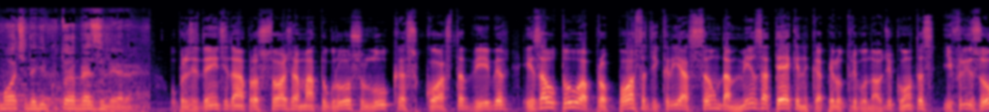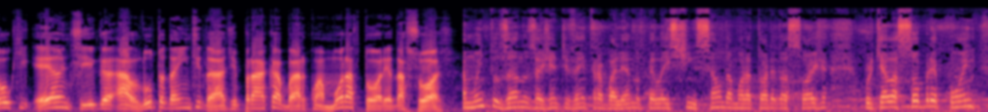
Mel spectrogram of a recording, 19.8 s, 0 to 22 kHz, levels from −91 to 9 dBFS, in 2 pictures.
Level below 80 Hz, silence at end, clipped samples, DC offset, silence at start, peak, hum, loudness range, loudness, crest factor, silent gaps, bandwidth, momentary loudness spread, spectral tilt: -44 dBFS; 0 s; under 0.1%; under 0.1%; 0 s; 0 dBFS; none; 5 LU; -17 LUFS; 16 dB; none; 16 kHz; 9 LU; -4.5 dB/octave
